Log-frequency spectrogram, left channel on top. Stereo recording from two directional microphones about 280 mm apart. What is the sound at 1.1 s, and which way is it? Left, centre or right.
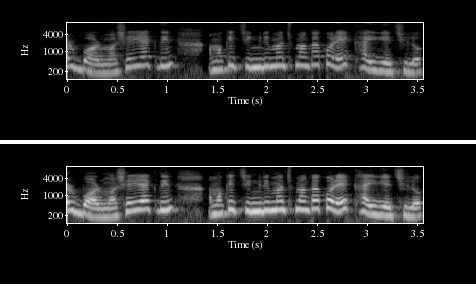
Speech, left.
